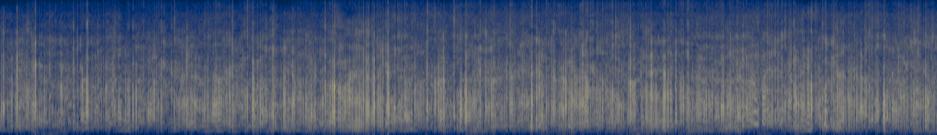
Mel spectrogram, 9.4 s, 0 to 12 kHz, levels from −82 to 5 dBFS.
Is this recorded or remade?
remade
